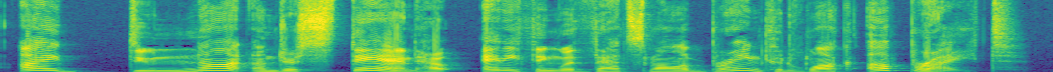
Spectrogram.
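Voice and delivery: high-pitched, emphatic bafflement; appalled student. A narrator's reading.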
